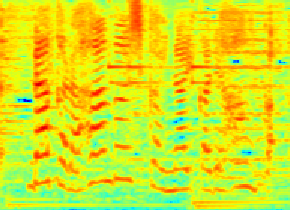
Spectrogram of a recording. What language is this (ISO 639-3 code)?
jpn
